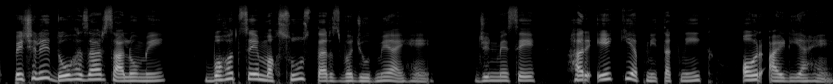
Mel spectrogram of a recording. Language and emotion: Urdu, neutral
